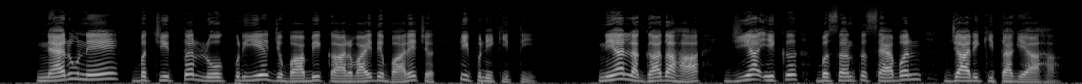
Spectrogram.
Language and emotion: Dogri, neutral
